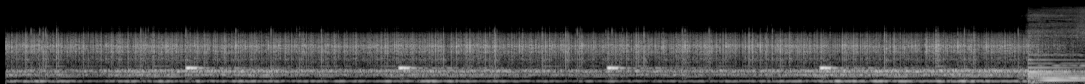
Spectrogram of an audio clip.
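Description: Muffled, steady radio-style static hiss, lo-fi and thin, with a short beep about every two seconds, four beeps in all: a static sound effect standing in for an untuned set.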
